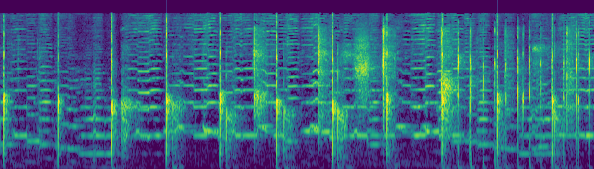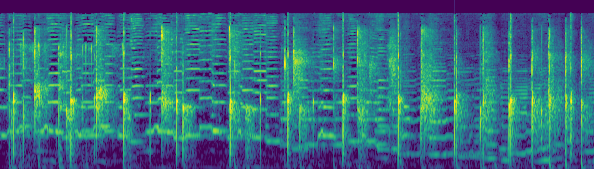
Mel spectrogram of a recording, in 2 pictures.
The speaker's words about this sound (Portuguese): Bando de retardado mental batendo palmas.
